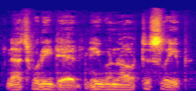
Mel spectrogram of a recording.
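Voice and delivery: ordinary delivery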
